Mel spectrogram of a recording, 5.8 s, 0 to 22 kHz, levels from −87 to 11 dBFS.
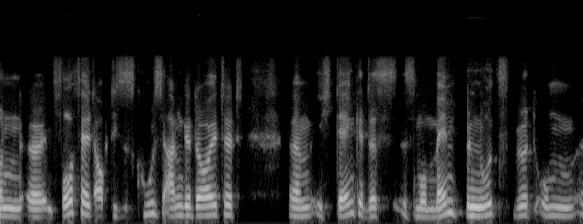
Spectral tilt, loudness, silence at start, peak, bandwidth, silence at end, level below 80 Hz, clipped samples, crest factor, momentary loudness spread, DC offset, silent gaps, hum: -6.5 dB/octave; -24 LUFS; 0 s; -8 dBFS; 7.8 kHz; 0 s; -60 dBFS; under 0.1%; 16 dB; 9 LU; under 0.1%; none; none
